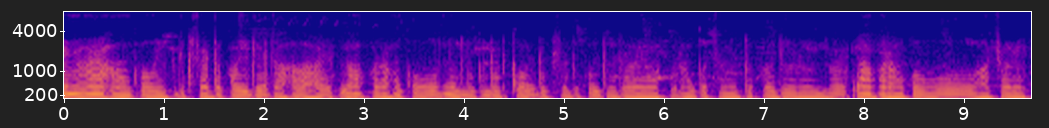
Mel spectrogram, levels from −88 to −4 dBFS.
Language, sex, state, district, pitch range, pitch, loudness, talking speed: Hindi, male, Chhattisgarh, Jashpur, 115-120 Hz, 115 Hz, -37 LUFS, 200 wpm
